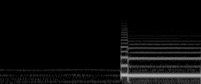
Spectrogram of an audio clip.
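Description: Faint hum of near silence, then, a little over a second in, a steady reference tone with many overtones starts suddenly and holds: the line-up tone laid under a videotape countdown slate.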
